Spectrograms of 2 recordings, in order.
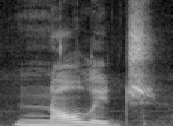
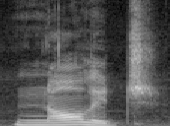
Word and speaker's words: knowledge: نيل داون، نوك knock، knowledge knowledge. إذن نلاحظ أن هذه المجموعة الثانية من الأمثلة لم ننطق فيها حرف كي، ونلاحظ أن الحرف كي في كل كلمات متبوع بحرف ان.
